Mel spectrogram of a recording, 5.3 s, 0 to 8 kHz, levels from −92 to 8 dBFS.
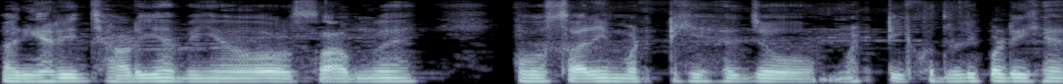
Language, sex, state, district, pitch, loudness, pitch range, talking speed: Hindi, male, Uttar Pradesh, Muzaffarnagar, 115 Hz, -16 LUFS, 110-120 Hz, 180 wpm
